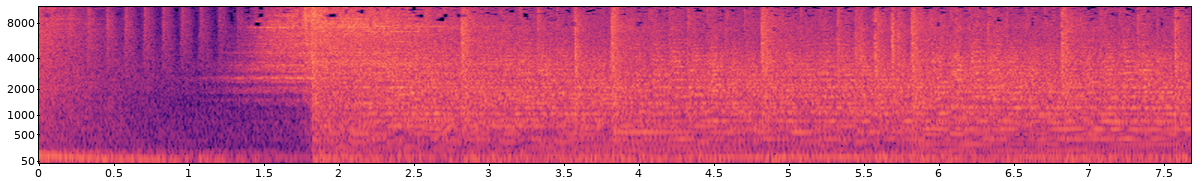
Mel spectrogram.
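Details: A low swelling tone gives way to loud, dense electronic music with a sharp whoosh at the start, and no animal sounds.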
